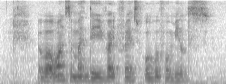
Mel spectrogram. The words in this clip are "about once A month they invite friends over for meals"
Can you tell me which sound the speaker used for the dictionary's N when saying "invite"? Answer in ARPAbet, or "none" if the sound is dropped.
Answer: none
